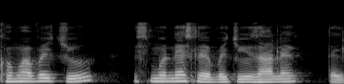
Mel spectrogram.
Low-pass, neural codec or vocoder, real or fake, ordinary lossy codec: 7.2 kHz; none; real; MP3, 48 kbps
